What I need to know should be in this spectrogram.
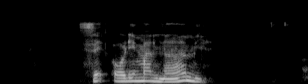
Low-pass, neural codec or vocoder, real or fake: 7.2 kHz; codec, 16 kHz, 16 kbps, FunCodec, trained on LibriTTS, 50 frames a second; fake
